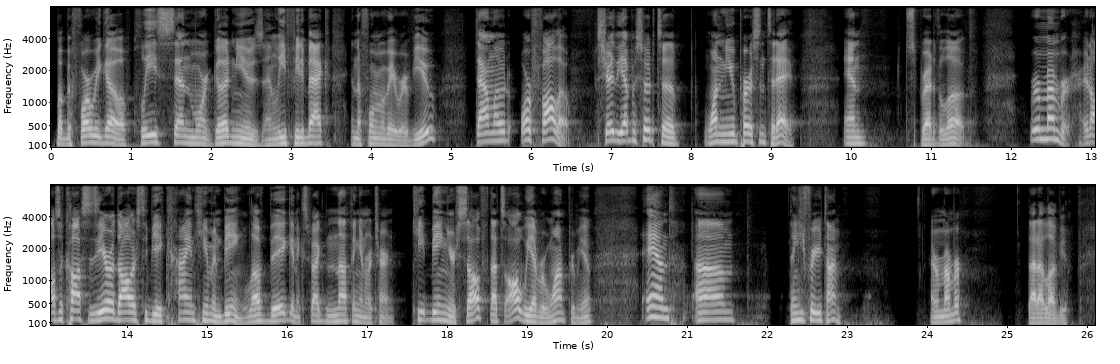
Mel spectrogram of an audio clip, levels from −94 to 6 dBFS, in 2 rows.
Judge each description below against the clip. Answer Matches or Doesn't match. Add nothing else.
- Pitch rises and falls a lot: Matches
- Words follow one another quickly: Doesn't match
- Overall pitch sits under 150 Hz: Matches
